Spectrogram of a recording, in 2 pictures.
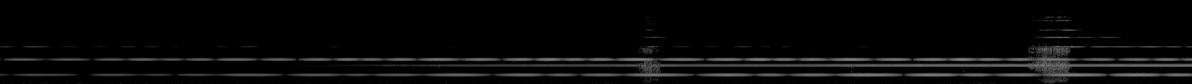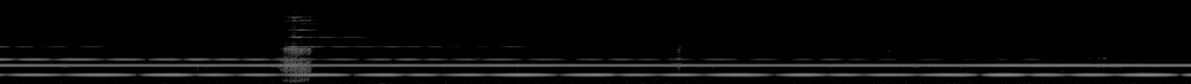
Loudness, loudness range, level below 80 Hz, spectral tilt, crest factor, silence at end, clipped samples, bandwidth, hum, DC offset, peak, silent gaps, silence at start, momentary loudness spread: -41 LUFS; 6 LU; -80 dBFS; -1.5 dB/octave; 18 dB; 0 s; under 0.1%; 13.5 kHz; none; under 0.1%; -24 dBFS; none; 0 s; 9 LU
